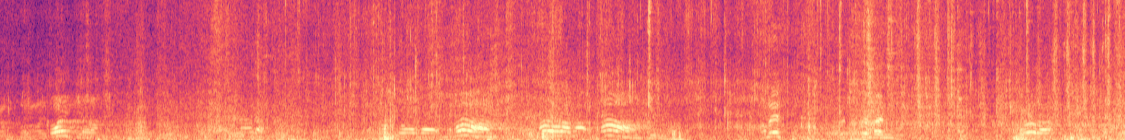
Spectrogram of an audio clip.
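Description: A flock of sheep being herded outdoors, with many overlapping bleats rising and falling at moderate distance over a steady rustle of trampling hooves and wind.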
